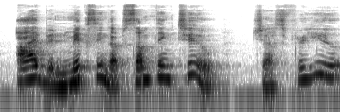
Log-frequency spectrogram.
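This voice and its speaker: A woman puts on a raspy character voice at a fairly high pitch. She keeps a moderate pace. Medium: read story. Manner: warm, musing.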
